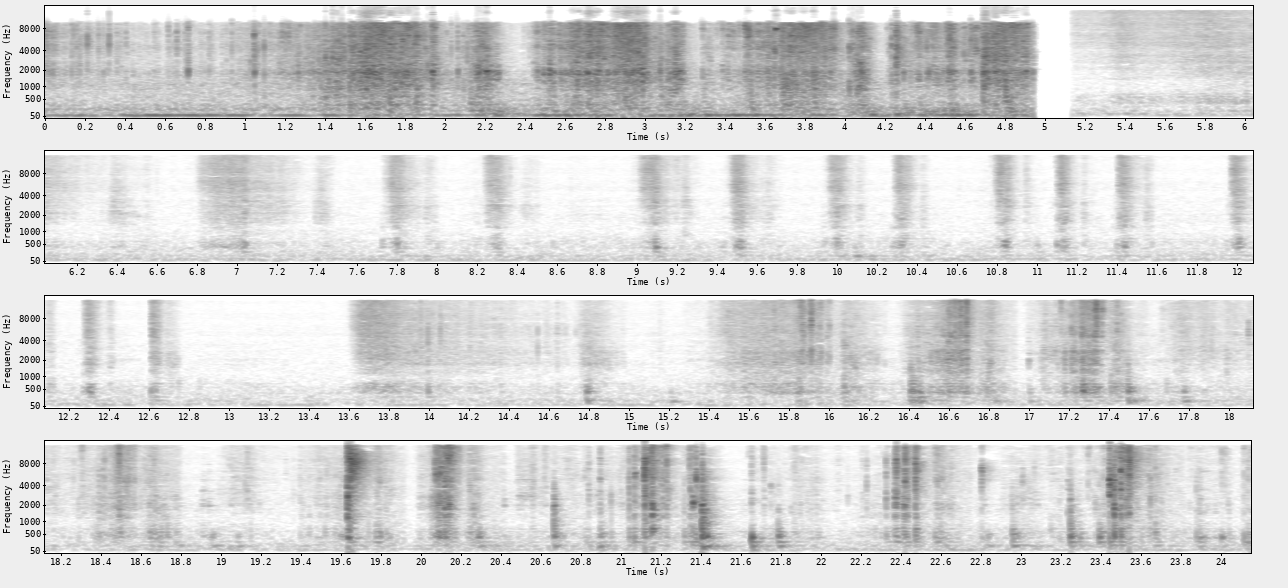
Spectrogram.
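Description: Hands squeezing crunchy orange bead slime: a dense crackling crunch that stops suddenly about five seconds in. Then hands pressing and kneading blue fluffy slime, with many small sticky pops and clicks that come thicker in the second half.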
